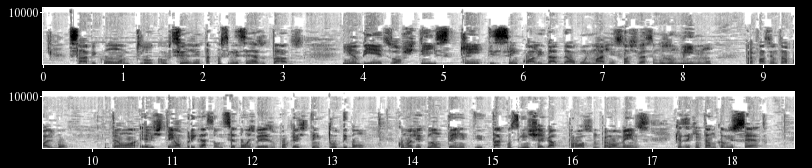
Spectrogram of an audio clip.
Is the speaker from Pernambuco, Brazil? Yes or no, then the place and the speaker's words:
yes; Pernambuco, Brazil; na Mata Norte, que é de onde eu venho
